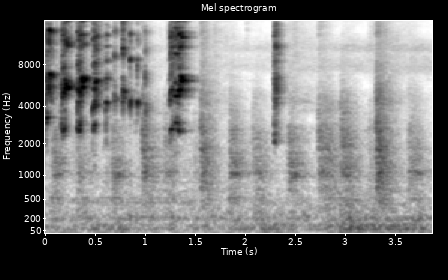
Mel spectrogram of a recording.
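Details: Breeding pair of lovebirds opening with a rapid run of shrill, clipped chirps, about eight in just over a second, then one strong chirp and a few fainter scattered notes.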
